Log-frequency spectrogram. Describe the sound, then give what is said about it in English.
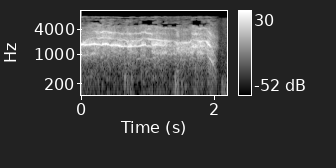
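A man imitates someone screaming and hollering with one loud, sustained, high-pitched scream of about two seconds that drops in pitch as it breaks off. “About that time, Johnny Doe jumped up in the back, boy. He's a-screaming and a-hollering. He runs down the aisle. He gets right on national TV going just like this.”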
